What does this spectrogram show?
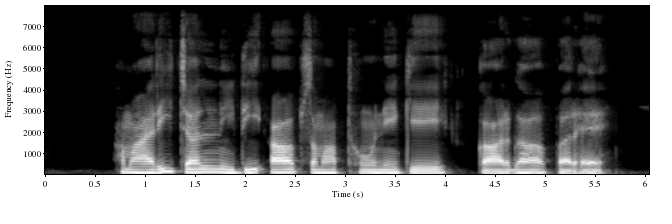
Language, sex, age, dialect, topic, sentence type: Hindi, male, 18-24, Hindustani Malvi Khadi Boli, banking, statement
